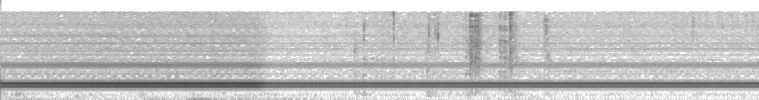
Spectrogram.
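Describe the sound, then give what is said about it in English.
A steady telephone line tone hums throughout, briefly interrupted by a few short dialing blips in the middle as someone dials out to call a person, with a busy-signal quality and no voices present. “We're ringing them, folks.”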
